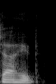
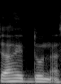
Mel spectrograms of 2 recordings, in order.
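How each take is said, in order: First: The word ends without the -un sound. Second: The word ends with an added -un sound. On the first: This is the form used when stopping. "हम वहां पे पॉज देते हैं, फिर बोलते हैं शाहिद" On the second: This is the full form of the word. "होता है शाहिदुन असल में"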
